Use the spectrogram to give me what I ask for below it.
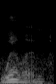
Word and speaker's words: Wheelin': Wheelin'. It's written Wheelin', but it's pronounced Willin'.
